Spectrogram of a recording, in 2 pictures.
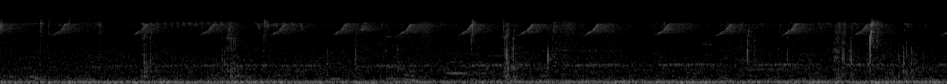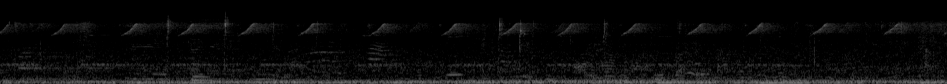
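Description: A high chirping call repeated steadily, about one and a half times a second, each chirp sliding down in pitch, over a low steady outdoor rumble with a few faint clicks.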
